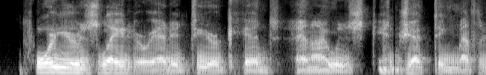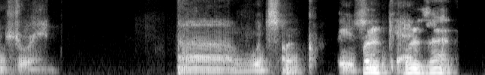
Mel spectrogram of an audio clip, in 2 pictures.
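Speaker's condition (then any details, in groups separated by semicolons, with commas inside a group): Laryngectomy; laryngectomy after throat cancer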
